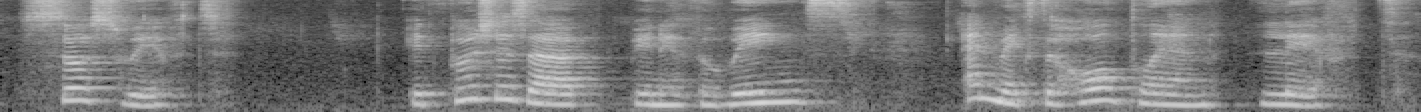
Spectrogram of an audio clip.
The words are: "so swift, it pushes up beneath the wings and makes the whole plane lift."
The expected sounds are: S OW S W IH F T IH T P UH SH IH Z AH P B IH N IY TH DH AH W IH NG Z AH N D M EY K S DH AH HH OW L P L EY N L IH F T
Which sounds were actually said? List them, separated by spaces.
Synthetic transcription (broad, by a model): S OW S W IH F T IH T P UH SH IH Z AH P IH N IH DH AH W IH NG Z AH N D M EY K S DH AH HH OW L P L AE N L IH F T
